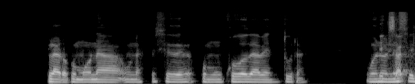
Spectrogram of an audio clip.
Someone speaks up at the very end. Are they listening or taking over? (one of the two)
listening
